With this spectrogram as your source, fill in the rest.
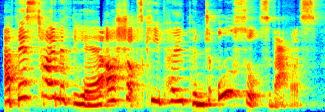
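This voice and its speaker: A woman's voice: very high-pitched, sing-song, a little fast, a bit bright, voice pushed up, exaggerated voice. A woman voicing a small, young male field mouse in a storybook, polite and deferential. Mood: respectful. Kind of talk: children's storybook character voice.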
